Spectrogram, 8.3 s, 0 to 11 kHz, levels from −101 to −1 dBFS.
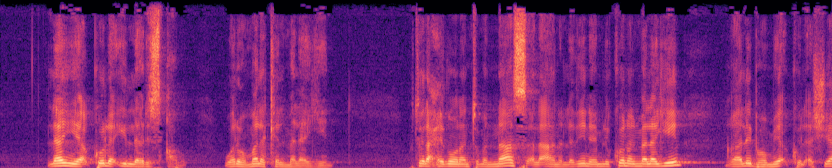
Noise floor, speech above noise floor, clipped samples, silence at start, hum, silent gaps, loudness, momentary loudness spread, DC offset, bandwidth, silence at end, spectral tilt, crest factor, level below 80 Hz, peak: -53 dBFS; 34 dB; under 0.1%; 0.45 s; 60 Hz at -55 dBFS; none; -19 LUFS; 14 LU; under 0.1%; 11 kHz; 0 s; -4 dB/octave; 20 dB; -46 dBFS; 0 dBFS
